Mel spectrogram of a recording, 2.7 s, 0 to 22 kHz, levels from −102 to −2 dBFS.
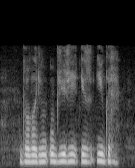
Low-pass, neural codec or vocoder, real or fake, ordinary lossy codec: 7.2 kHz; autoencoder, 22.05 kHz, a latent of 192 numbers a frame, VITS, trained on one speaker; fake; MP3, 48 kbps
